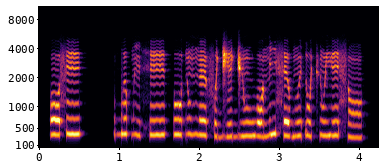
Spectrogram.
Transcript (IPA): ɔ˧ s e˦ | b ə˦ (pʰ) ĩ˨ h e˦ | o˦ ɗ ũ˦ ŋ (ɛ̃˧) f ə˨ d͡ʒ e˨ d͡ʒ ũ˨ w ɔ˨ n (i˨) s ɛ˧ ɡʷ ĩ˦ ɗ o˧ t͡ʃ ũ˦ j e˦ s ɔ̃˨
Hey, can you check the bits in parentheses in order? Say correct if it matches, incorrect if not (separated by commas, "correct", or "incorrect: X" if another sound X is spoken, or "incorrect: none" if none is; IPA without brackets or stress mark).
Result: incorrect: ɓ, incorrect: ɛ̃˦˨, incorrect: i˦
